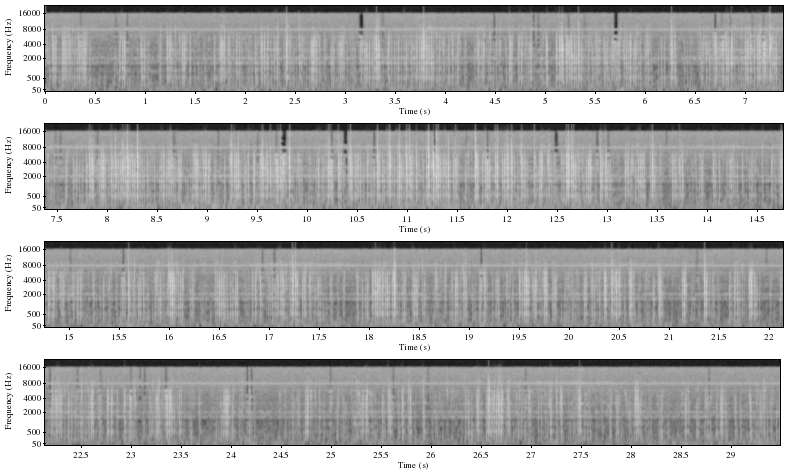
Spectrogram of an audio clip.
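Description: Passenger train running, heard from inside the carriage: a continuous rumble shot through with many small knocks and rattles.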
